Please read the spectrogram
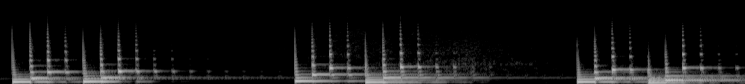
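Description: From start to finish, a noise suppressor applied to music or sounds is at work. A processor built for speech is treating steady tones, ambience and decay as noise, so its gain swings through roughly 20 dB as the material changes. Sharp onsets pass while sustained parts and tails are pulled down, giving a pumping, thinning quality. Unlike a compressor, the level drops follow how steady the sound is, not how loud it is.

The sound is cut by the noise suppressor most heavily from 1.39 to 2.94 s, for around a second and a half, and again from 4.57 to 5.77 s, for about a second. Each dips by up to about 17 dB. Held and fading material sinks and its decay ends early, while transients keep their level. That sets these passages apart from a dropout or gate closure, where everything would vanish together.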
